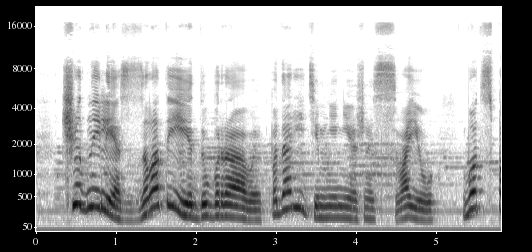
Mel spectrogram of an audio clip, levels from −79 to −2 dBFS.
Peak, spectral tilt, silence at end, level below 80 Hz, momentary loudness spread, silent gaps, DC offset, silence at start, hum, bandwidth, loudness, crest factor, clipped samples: 0 dBFS; -5.5 dB/octave; 0 s; -66 dBFS; 11 LU; none; 0.5%; 0.25 s; none; 17 kHz; -17 LUFS; 16 dB; under 0.1%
